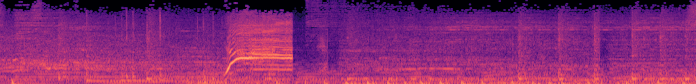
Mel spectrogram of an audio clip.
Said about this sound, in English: Look at your neighbor and tell your neighbor, neighbor, if I clap better than you and I shout better than you, I take your blessing and I add to mine. Somebody now clap your hands and shout.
